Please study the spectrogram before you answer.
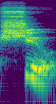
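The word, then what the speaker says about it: choux: good pair no like Chow is pronounced like Shu oh as in shoe pastry gotcha I'm sorry I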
